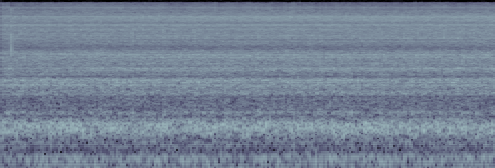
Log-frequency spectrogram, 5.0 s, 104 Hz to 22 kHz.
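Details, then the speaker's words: Chinese copy diesel parking heater in a camping case, brand new, at 3.2 pulses per second: the fan ramps up to an even, steady whooshing rumble that buries the pump ticks. Normal fan at full speed. "it's hard to hear the pump over this fan ramping up but that should get us full blades you can hear it's getting louder now"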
